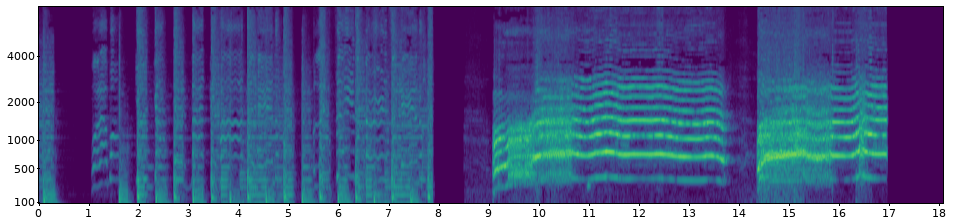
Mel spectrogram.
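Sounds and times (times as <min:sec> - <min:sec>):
animal howling: 0:09.1 - 0:17.0.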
